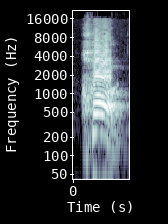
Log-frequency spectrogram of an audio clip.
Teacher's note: मुंह पे हाथ रखिए थोड़ा सा दूर ख ज्यादा हवा निकल रही है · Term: महाप्राण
